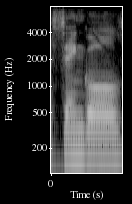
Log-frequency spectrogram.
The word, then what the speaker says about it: Sengal: For the Sengals slash Kikaros, which is pronounced Sengal and Kikaro, Christo, Kirill, Luca, Chali, Jem, Sitka, Soren, Keela, Keegan, Taryn, and Jem.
